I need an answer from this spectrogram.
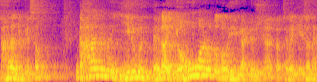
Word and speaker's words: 여호와: 이름 할 때 말씀드렸잖아요 여호와라는 말은 아도나이 주님이라는 말 거기에 요회 바회 밑에다가 아도나이 모음을 갖다 붙여 가지고 원래 자음만 있던 것에 나중에 읽을 수 없으니까 모음을 갖다 붙였을 때 그거를 발음이 여호와 이렇게 됐다는 얘기를 말씀드렸잖아요 예전에 그러니까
